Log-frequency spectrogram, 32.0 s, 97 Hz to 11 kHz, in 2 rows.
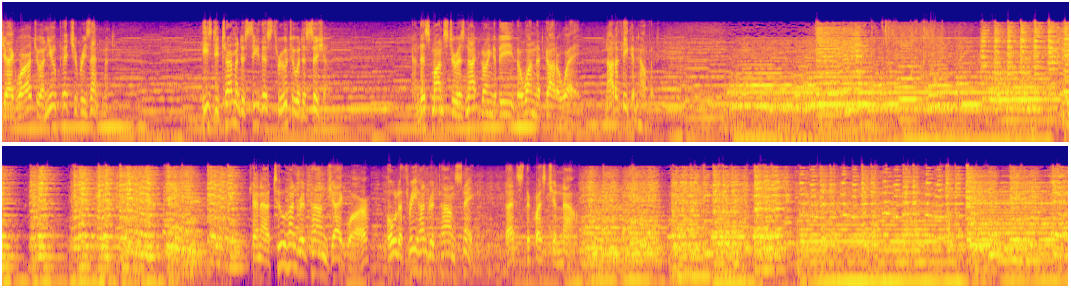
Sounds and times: Music: 0.0s - 32.0s
Speech: 3.0s - 4.9s, 6.2s - 9.8s, 19.8s - 24.7s.

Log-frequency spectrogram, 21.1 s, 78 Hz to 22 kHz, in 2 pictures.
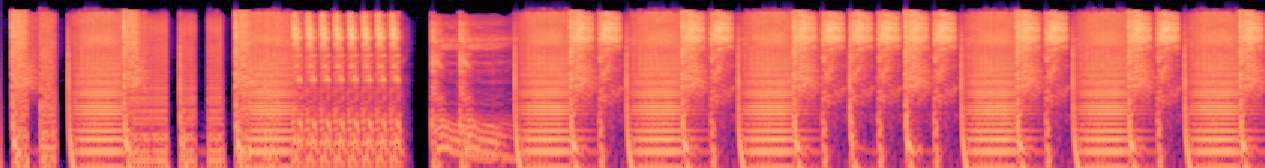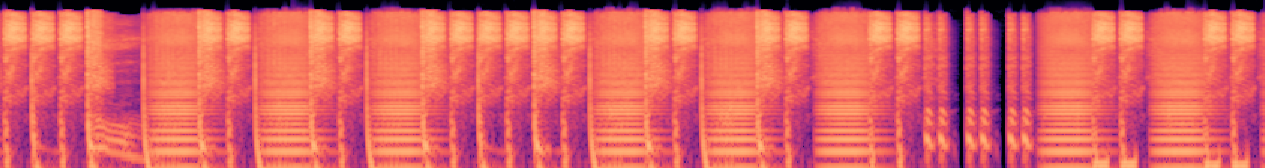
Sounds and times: Electronic music: 0.0s - 18.2s, 19.2s - 21.0s
Beatboxing: 0.0s - 21.0s.

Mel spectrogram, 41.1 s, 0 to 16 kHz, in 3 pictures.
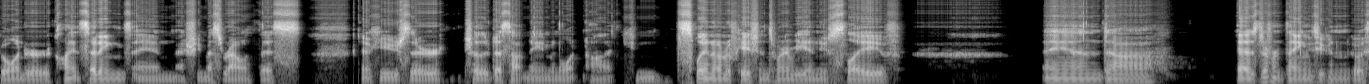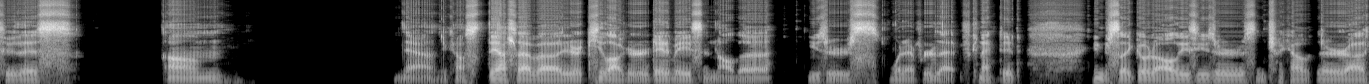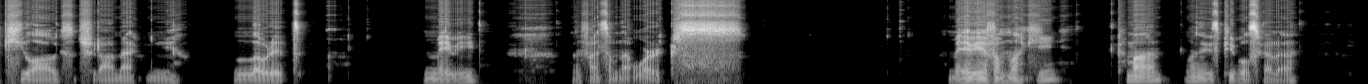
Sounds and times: Speech: 0.0s - 9.8s, 10.4s - 11.7s, 12.4s - 14.5s, 15.3s - 16.1s, 17.7s - 29.2s, 29.8s - 30.5s, 31.6s - 34.9s, 36.9s - 40.4s.

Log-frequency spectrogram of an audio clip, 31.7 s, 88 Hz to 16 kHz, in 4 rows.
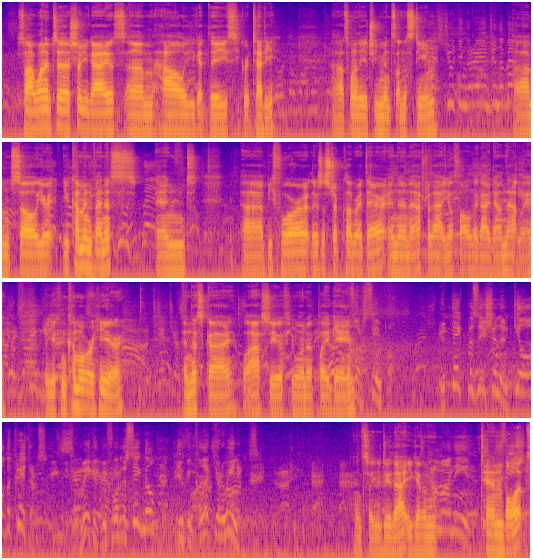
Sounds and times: Speech: 0.2s - 31.7s.

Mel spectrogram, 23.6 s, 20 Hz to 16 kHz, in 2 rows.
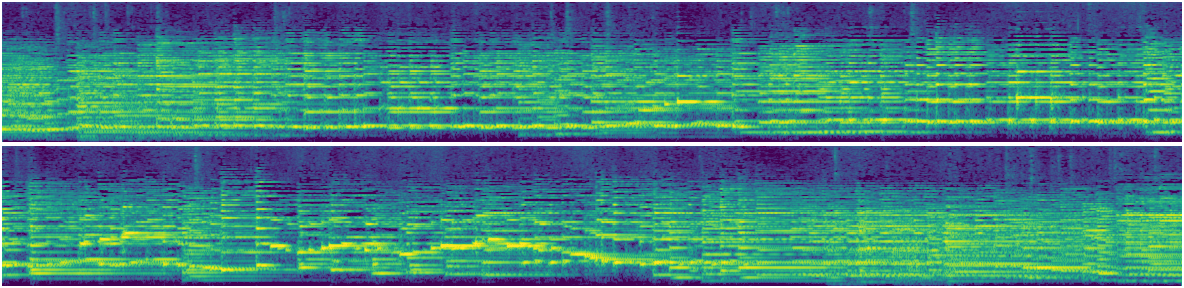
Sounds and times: Music: 0.0s - 23.6s.

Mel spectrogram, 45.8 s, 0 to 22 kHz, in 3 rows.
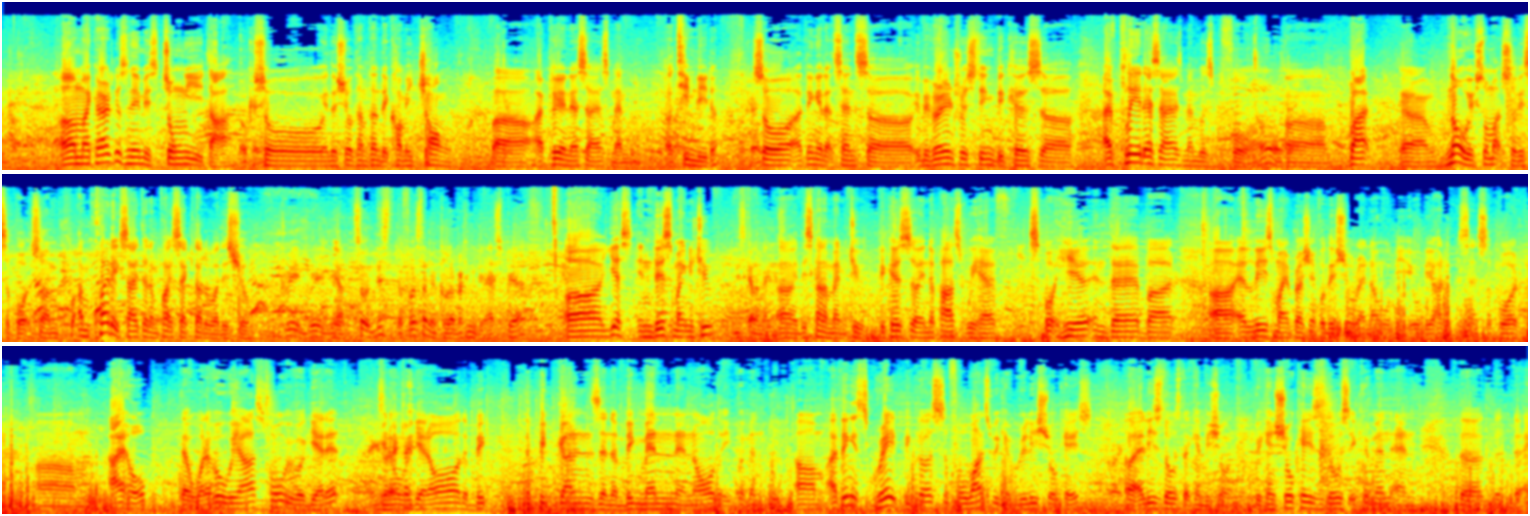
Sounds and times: Speech: 0.0s - 45.7s.

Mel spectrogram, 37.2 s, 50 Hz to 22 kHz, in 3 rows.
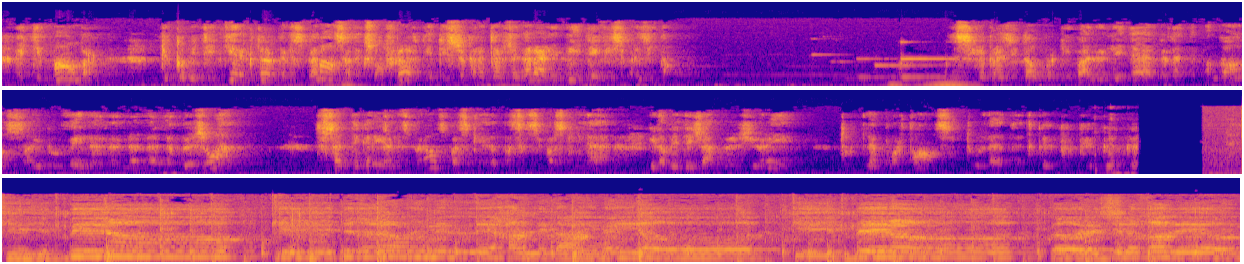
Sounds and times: Music: 7.0s - 10.9s, 25.2s - 37.1s.

